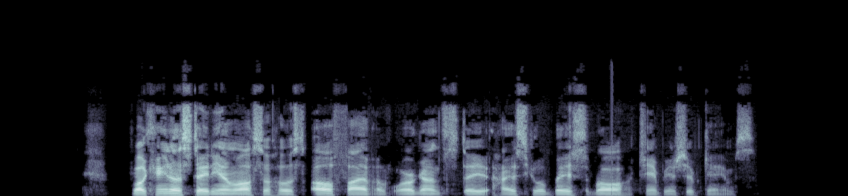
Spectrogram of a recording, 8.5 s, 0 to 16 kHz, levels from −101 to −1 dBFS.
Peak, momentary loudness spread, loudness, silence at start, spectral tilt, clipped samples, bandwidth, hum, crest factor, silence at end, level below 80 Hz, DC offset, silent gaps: -2 dBFS; 14 LU; -22 LUFS; 0.9 s; -3 dB/octave; under 0.1%; 9.6 kHz; none; 22 dB; 0.95 s; -62 dBFS; under 0.1%; 1.10-1.30 s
